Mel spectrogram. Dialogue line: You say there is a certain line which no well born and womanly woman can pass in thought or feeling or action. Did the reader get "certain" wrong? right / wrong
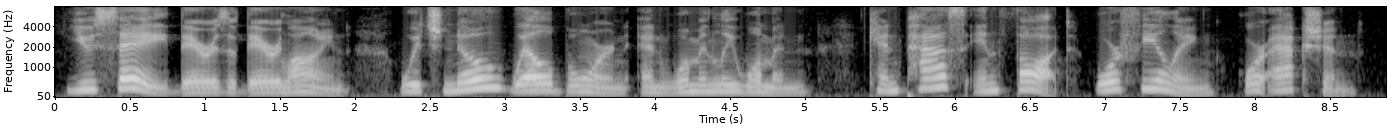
wrong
